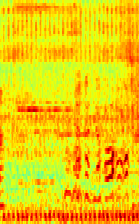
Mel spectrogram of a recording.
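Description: KTM Duke motorcycle engine idling steadily close by, a low even pulsing rumble.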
